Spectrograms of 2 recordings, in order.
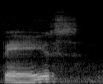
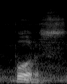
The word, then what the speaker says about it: Peirce: dari pos ya Hai Sekali lagi bukan Charles Sanders peirce atau pers tapi dibacanya purs ya mengikuti ejaan yang disarankan oleh Charles purs bilang wedding only Inside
